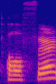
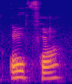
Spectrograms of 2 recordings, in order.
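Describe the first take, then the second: First: The final r is clearly pronounced. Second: The final r is dropped, ending in a vowel. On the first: "en vez de decir offer" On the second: "ellos dicen ofa"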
